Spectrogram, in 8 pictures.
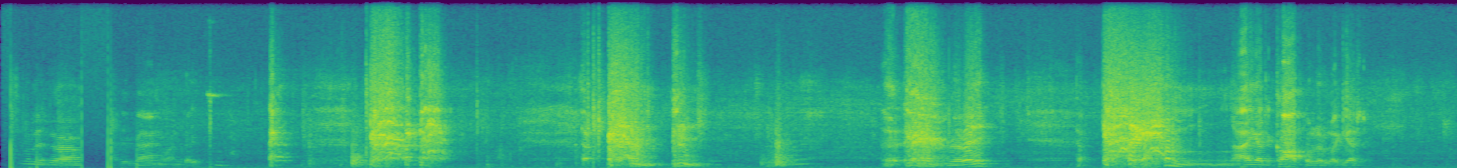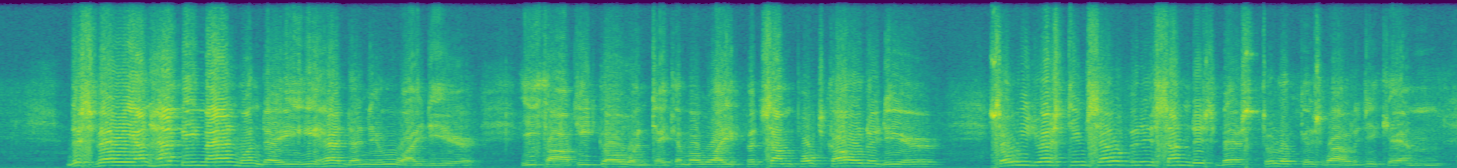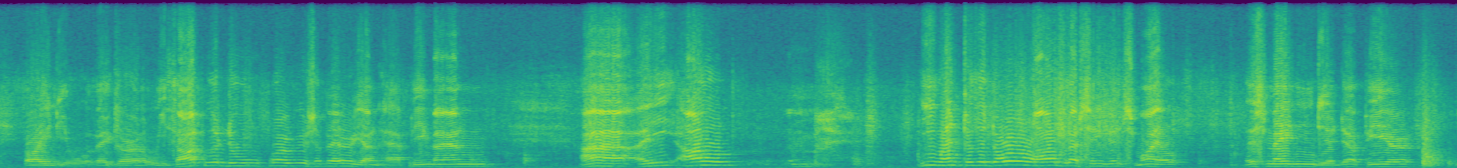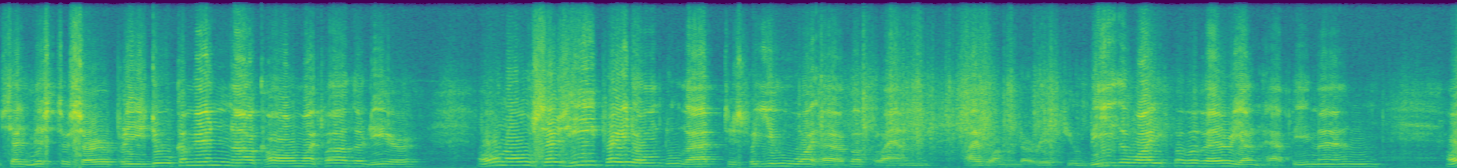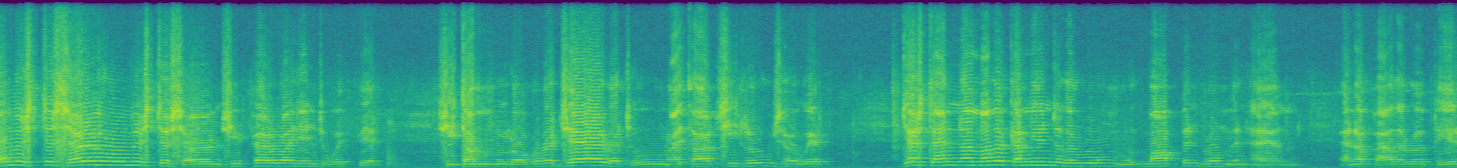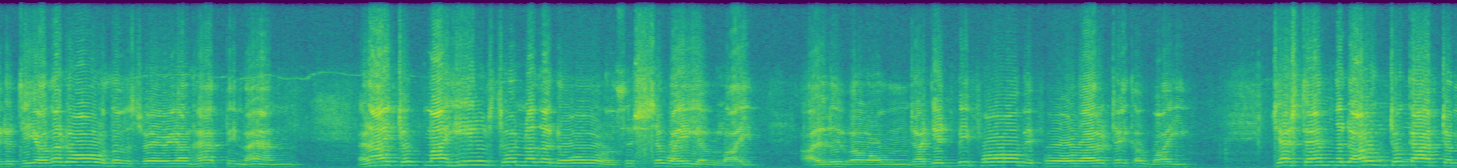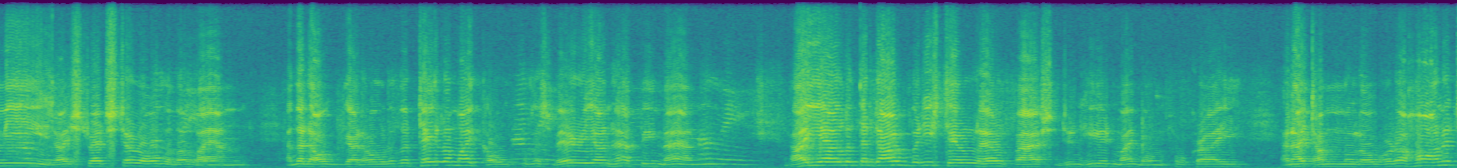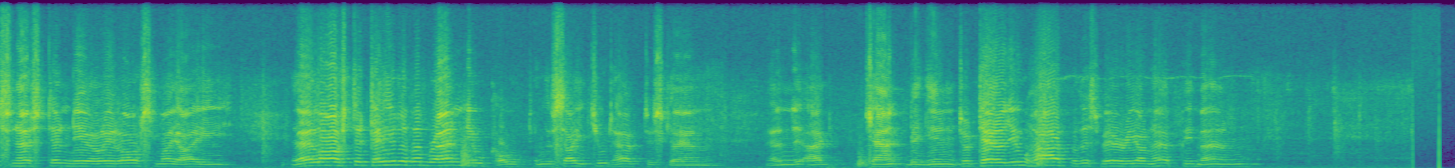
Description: Folk songs, English--Vermont
sound tape reel (analog)
Dover, Vermont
